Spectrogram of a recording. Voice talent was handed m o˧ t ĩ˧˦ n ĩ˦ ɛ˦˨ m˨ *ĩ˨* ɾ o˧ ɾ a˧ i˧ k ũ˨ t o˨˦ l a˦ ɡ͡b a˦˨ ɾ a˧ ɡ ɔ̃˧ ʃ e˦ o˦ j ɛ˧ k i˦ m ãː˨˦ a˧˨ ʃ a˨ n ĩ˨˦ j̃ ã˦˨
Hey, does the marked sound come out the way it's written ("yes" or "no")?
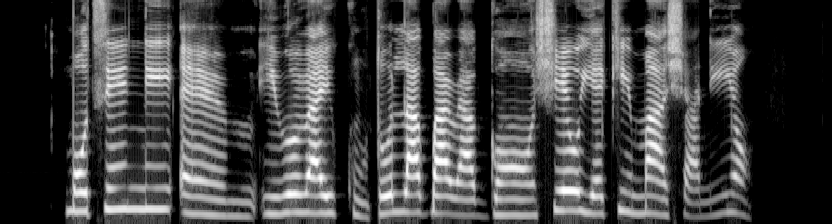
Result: no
